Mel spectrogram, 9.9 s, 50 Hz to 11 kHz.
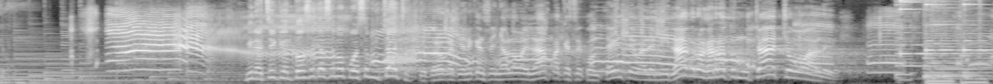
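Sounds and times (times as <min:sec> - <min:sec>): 
baby crying with a loud sustained wail: 0:00.7 - 0:09.2
speech: 0:02.4 - 0:09.1.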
